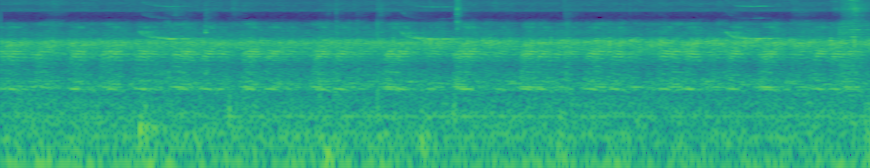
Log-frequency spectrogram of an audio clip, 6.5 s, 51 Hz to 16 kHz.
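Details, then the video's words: Lakeside frog chorus at sunset during spring 2021 RV camping in good weather: many frogs produce a continuous shrill, pulsing trill, with a few faint sharp clicks and light background hum. "Sunset Frog Songs"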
